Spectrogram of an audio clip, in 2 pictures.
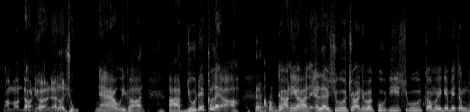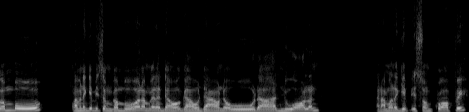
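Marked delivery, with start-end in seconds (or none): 0.0-1.2 mock Louisiana coach voice. Imitating the LSU coach, mock Cajun voice. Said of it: "So we had the Coach O like". 2.5-14.0 Foghorn Leghorn. Retold or imitated. Mocking the LSU coach as a loud cartoon rooster. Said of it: "Foghorn Leghorn".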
